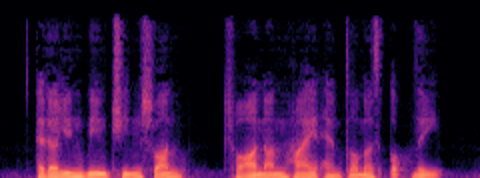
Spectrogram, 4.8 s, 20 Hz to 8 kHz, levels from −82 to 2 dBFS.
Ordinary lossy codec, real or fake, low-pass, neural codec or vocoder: MP3, 32 kbps; fake; 7.2 kHz; codec, 16 kHz, 0.5 kbps, FreqCodec, larger model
